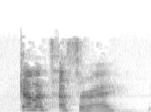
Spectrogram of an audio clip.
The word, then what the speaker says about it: Galatasaray: Galatasaray.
